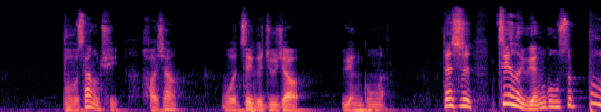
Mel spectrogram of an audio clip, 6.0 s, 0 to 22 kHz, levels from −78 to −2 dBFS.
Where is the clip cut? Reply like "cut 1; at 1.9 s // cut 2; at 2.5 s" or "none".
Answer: cut 1; at 1.3 s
